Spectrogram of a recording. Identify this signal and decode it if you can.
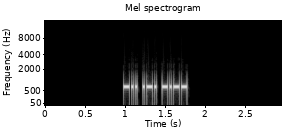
Morse code, heard as a keyed tone, about 50 wpm, 700 Hz. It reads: DRY
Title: Top 500 Words 50wpm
